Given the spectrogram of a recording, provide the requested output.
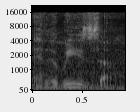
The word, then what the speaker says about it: Eloisa: You're able to correct me and say it's Eloisa. It is pronounced Eloisa.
